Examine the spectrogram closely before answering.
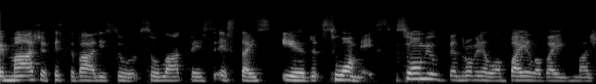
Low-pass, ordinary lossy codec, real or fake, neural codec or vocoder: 10.8 kHz; AAC, 48 kbps; real; none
